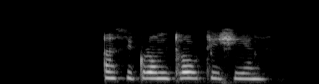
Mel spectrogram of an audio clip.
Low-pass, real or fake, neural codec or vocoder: 5.4 kHz; fake; codec, 16 kHz, 16 kbps, FunCodec, trained on LibriTTS, 50 frames a second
